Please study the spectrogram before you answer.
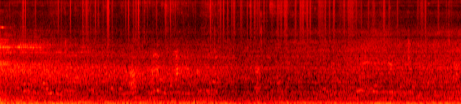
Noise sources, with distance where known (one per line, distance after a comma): unidentified human voice, far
